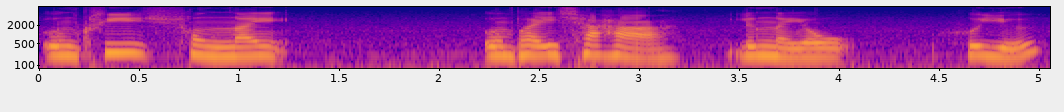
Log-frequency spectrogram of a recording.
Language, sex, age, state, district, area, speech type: Bodo, female, 45-60, Assam, Chirang, rural, spontaneous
